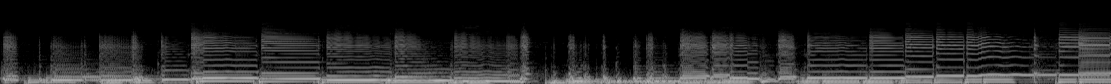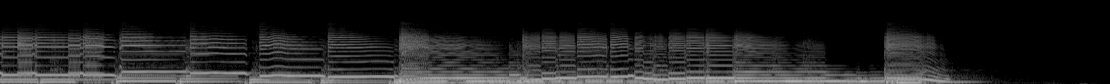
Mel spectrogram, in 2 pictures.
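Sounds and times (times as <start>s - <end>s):
rock style blues music: 0.0s - 20.6s.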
